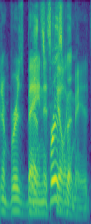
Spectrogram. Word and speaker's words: Brisbane: Intern Sam says the pronunciation of Brisbane is Brisbane.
